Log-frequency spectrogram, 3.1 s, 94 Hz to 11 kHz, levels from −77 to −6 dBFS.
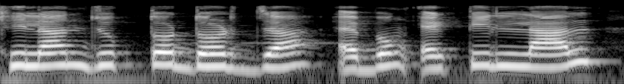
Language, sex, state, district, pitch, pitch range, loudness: Bengali, female, Tripura, West Tripura, 270 Hz, 245-275 Hz, -15 LUFS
